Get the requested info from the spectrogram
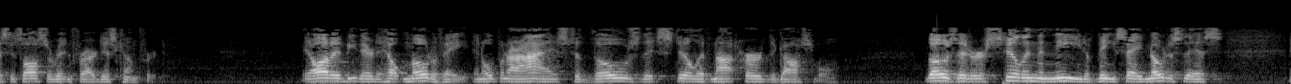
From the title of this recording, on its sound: Ketha Heights Baptist Church ~ Live Broadcast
